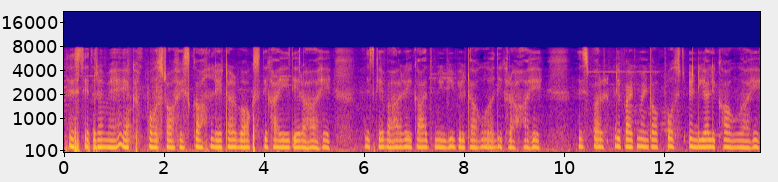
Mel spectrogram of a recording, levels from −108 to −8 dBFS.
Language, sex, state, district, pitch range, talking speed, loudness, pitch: Hindi, female, Maharashtra, Aurangabad, 190-205 Hz, 140 wpm, -26 LUFS, 195 Hz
